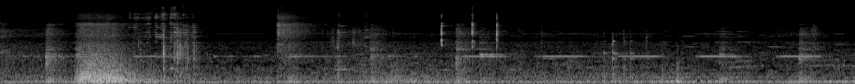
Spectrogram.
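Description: Metal tools and small compressor parts clinking and tapping against the steel bench and the aluminium crankcase of a Bock FK40 bus AC compressor during assembly. A short, loud rush of noise about a second in.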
